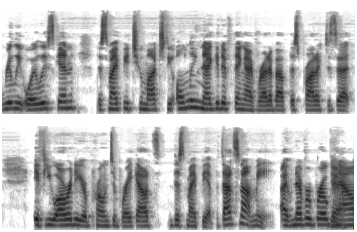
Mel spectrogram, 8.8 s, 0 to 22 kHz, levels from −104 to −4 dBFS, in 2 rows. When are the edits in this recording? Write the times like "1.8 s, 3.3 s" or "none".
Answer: none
